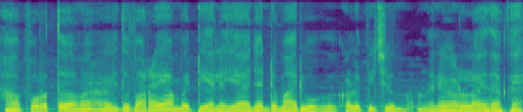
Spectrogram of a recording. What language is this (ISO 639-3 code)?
mal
